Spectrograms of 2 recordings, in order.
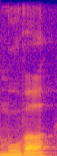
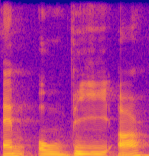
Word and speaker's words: Möwe: Last company I'd like to share is called Mover. This is a German name with that special O character. I was told to pronounce it as M-O-V-E-R, Mover.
